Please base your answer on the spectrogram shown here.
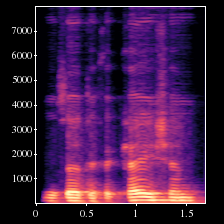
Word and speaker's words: desertification: So, like I said, we always stress the syllable before shun. So, pollution, solution, desertification, overpopulation. What can we do about it?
